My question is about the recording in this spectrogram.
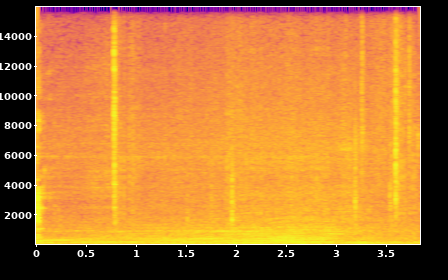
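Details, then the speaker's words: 2012 Honda Pilot on a pre-purchase inspection road test: engine note rises smoothly and evenly as speed builds, with only road and tyre hum behind it; normal acceleration. "so a good acceleration again coming to a stop"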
